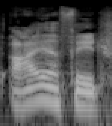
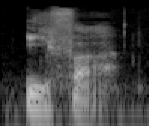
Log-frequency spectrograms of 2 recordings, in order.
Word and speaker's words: IFA: That's pronounced the IFA trade show in Berlin, is pronounced IFA.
